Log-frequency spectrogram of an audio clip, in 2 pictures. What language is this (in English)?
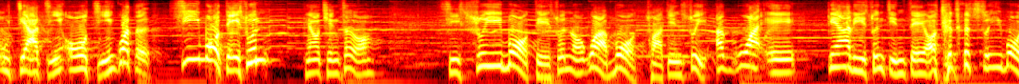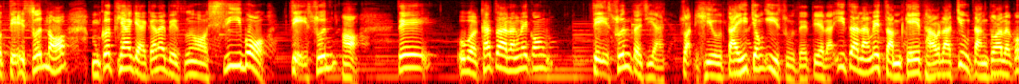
Chinese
